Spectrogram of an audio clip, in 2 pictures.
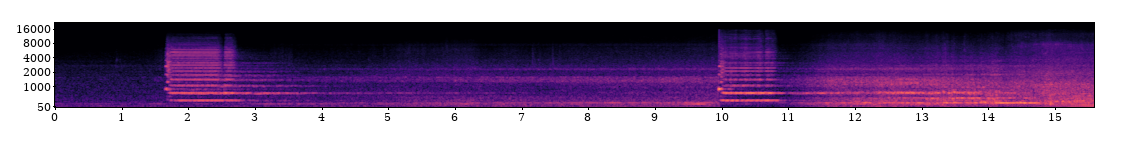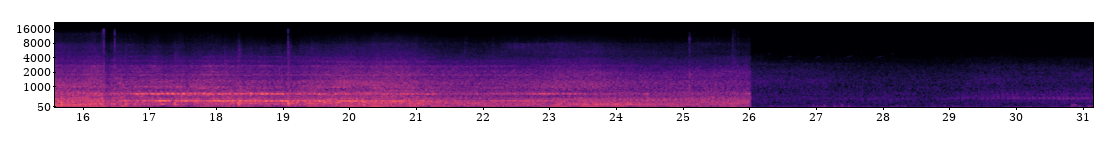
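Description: DR class 172 'Ferkeltaxi' diesel railbus sounding its horn twice, each blast about a second long and some eight seconds apart, then running past close by with loud engine and wheel noise. The sound cuts off suddenly about 26 seconds in, leaving only faint background.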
